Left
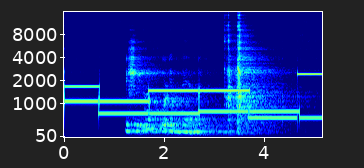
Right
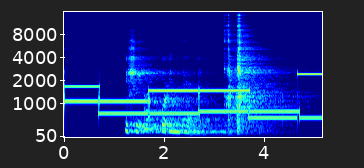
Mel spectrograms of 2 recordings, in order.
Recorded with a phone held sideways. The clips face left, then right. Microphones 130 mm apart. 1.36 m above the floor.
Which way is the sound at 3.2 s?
20° right (ahead or behind).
